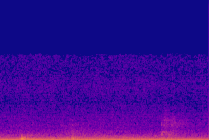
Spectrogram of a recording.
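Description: A pause in an old radio recording of Quran recitation. The recording's steady low hum and hiss is heard, with a faint click about a quarter second in.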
